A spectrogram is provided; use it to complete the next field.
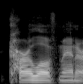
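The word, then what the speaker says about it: Karlov Manor: of the earth players scrambling for those fresh Karloff Manor.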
